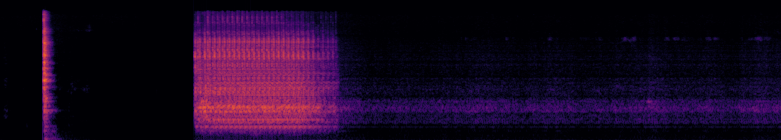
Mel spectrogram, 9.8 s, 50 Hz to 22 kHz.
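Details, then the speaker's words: Commodore PET 4040 disk drive at power-on: one sharp click then about two seconds of dense head-seek chatter fading to a faint hum; drive 0 chatters normally while drive 1's stepper platter spins instead, suspected fault. "it signs it sounds just fine but when I look in from the top I find the drive zero is doing its regular chattering thing in drive one it's not"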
